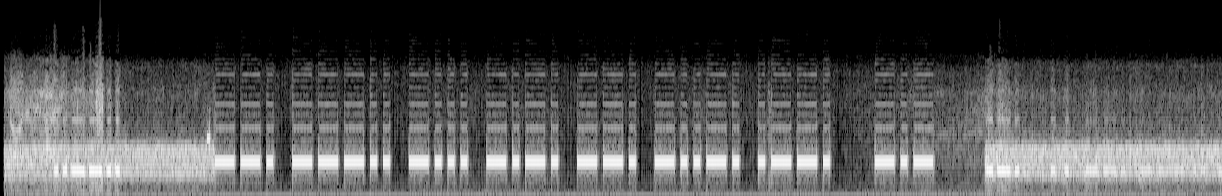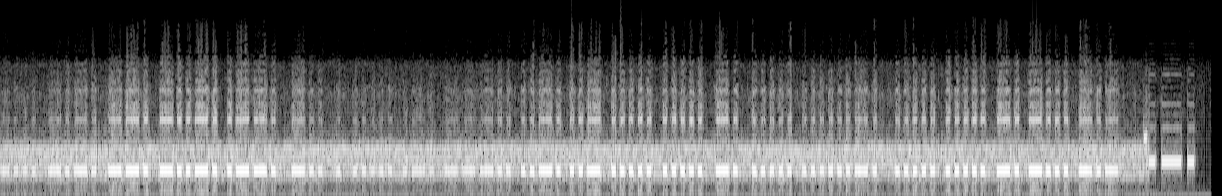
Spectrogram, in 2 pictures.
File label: qso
